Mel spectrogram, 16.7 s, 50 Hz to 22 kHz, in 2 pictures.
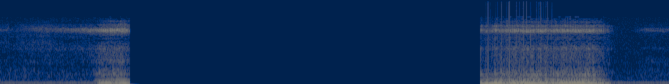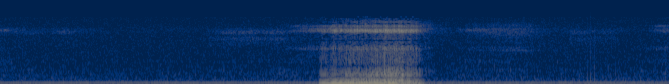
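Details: Middle-aged man sleeping, loud snoring recorded 2022-04-17: rough snoring bursts on inhalation, irregularly spaced with long quiet gaps, about 10 a minute.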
